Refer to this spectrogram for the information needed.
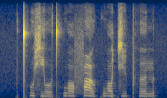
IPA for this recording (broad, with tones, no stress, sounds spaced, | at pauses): t̪ʰ u˥˨ ɕ j o˨˦ ʊ̯ t̪ʰ w ɔ˥˨ f ɑ˥˨ ʊ̯ k w ɔ˦ t͡ɕ i˥˨ pʰ ə˦ n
